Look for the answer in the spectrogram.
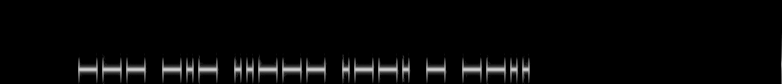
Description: Morse code, heard as a keyed tone, about 20 wpm, 700 Hz. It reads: OK2PTZ
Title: DXCC-100 Call Signs - 6 Characters - 20wpm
